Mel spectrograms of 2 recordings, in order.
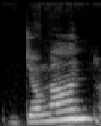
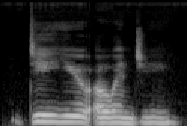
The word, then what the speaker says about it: Duong: And this here, Astral Alignment deck by Grace Dungon. Okay, Dung. Okay, I'm pronouncing that way wrong. Duong. Duong. Okay, thank you.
